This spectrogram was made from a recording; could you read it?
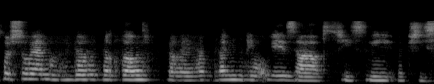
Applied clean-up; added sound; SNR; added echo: neural mask model DeepFilterNet 3.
